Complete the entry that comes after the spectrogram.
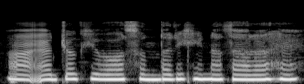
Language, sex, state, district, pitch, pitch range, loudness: Hindi, female, Bihar, Patna, 235 Hz, 225-240 Hz, -9 LUFS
